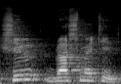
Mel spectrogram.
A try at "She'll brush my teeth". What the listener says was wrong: আবার সুন্দর করে বলতে হবে, শিল ব্রাশ, এরকম না, শিল brush my teeth. She will brush my teeth. She will brush my teeth.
